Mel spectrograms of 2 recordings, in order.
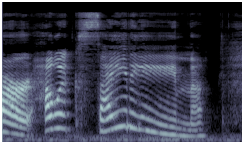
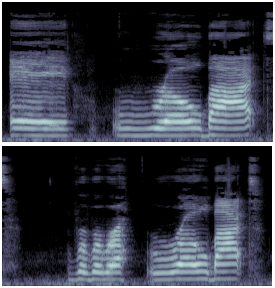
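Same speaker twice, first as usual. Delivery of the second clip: robot voice; 7 semitones lower, 4 dB louder, much slower than usual. Shown as a demonstration. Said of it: "use your robotic voices".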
